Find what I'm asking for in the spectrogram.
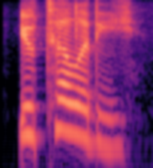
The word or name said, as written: utility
